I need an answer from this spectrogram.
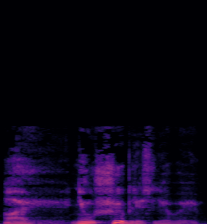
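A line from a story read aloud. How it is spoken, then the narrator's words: Exclamation. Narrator (Russian): Артист воскликнул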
